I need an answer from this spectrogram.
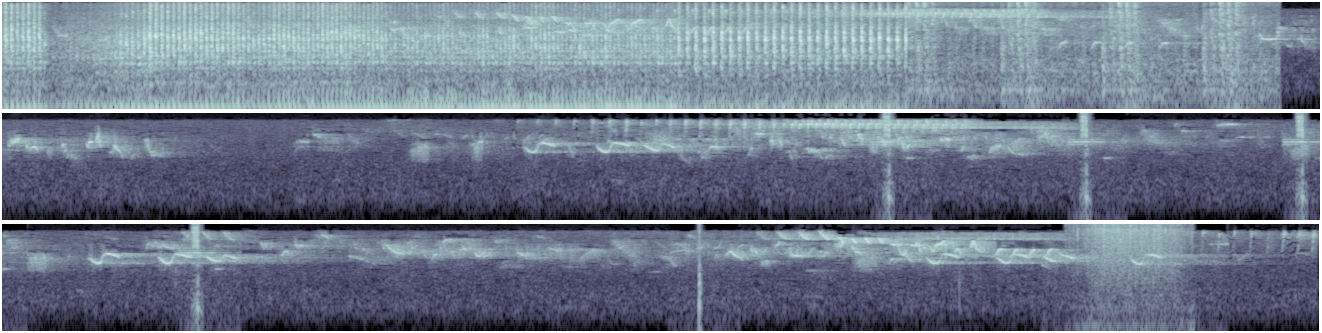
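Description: An engine running steadily for the first several seconds, then cutting off abruptly. After that, birds chirping with a few sharp clicks, and near the end a brief splash of water poured into a small mixer drum.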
